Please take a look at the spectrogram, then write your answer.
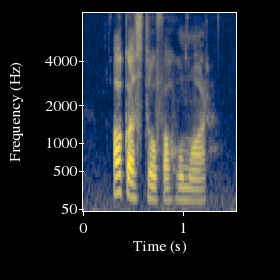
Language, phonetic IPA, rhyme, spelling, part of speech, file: Hungarian, [ˈɒkɒstoːfɒɦumor], -or, akasztófahumor, noun, Hu-akasztófahumor.ogg
- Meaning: gallows humor, black humor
